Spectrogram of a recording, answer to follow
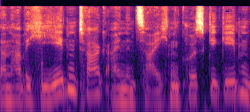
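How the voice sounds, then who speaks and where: In an ordinary speaking voice, a man talks at a moderate pace with medium pitch and lively intonation. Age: 40s. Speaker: cruise ship entertainer and illustrator. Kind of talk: casual interview. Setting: virtual studio, remote call.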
